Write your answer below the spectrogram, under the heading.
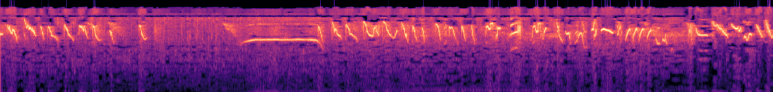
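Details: Male white-eye singing to stimulate other white-eyes that have stopped singing: rapid, high, sharply slurred chirps in quick bursts, broken near the middle by one long steady whistled note, then more fast twittering.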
